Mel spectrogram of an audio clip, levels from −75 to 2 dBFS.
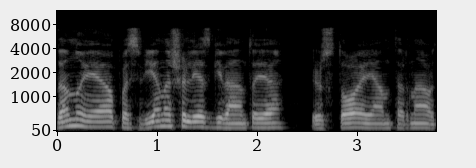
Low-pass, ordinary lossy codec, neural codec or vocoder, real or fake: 7.2 kHz; AAC, 32 kbps; none; real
